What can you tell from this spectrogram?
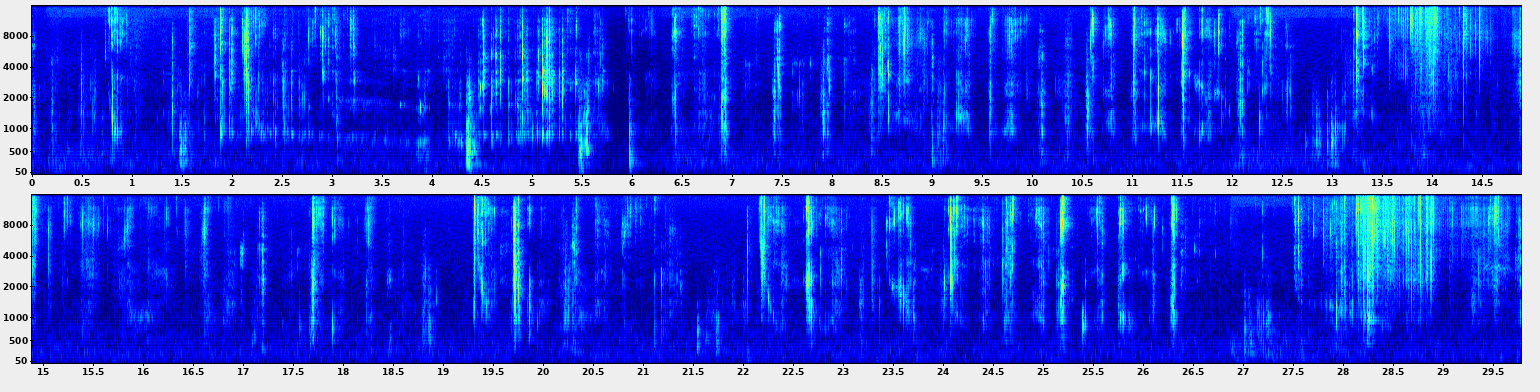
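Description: A croffle being bitten and chewed close to the microphone: crisp crunches and crackles of the pastry crust, with bursts of bites around the middle and near the end.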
